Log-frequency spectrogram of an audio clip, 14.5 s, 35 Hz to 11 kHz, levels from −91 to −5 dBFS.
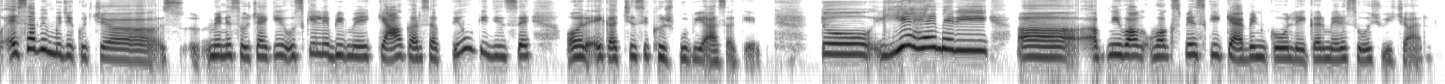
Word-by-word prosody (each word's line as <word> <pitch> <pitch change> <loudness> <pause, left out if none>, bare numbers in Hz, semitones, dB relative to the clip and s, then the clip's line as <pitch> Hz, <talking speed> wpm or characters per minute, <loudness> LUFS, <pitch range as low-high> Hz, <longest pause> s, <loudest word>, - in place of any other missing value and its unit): ऐसा 390 +8 +6
भी 375 -1 +3
मुझे 270 -6 -3
कुछ 225 -1 -11
अ, 190 -4 -2
स 395 0 -9
मैंने 245 +1 -1
सोचा 235 -2 -4
है, 225 - -1
कि 250 +4 -6
उसके 245 +6 -5
लिए 275 -1 -3
भी 255 +1 -3
मैं 230 -1 -2
क्या 235 - +4
कर 210 -3 -1
सकती 205 -4 -6
हूँ? 395 +5 0
कि 325 - -5
जिससे 235 +1 -1 0.4
और 230 +2 +2
एक 220 -2 -1
अच्छी 210 +3 -2
सी 235 - -8
खुशबू 210 -2 -4
भी 195 0 -4
आ 165 - 0
सके। 380 - -11 0.7
तो, 275 -1 +2
ये 330 - +6
है 430 +1 +7
मेरी 350 -2 +5 0.3
अ, - - 0
अपनी 225 +2 +2
वर्क 245 -2 +5
वर्कस्पेस 240 +3 -2
की 260 -1 -5
केबिन 225 +4 +2
को 205 0 +4
लेकर 200 0 -3
मेरे 195 +2 -2
सोच-विचार। 195 0 -8
235 Hz, 175 wpm, -24 LUFS, 210-275 Hz, 0.7 s, है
